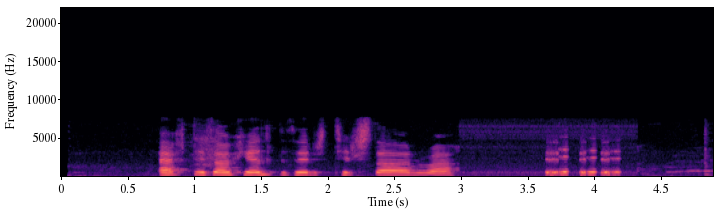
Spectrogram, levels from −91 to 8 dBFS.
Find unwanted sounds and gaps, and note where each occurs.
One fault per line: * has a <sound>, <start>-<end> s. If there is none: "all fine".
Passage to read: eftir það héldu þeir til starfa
* has a laugh, 3.6-4.2 s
